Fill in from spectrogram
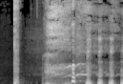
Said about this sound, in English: It makes it so much funnier because he just like leans over and farts. He just clearly shits himself on the stage.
